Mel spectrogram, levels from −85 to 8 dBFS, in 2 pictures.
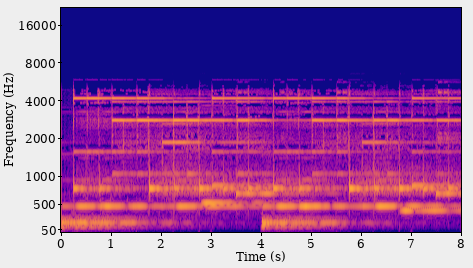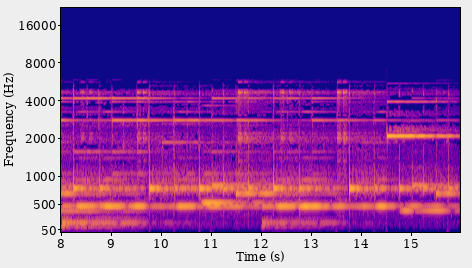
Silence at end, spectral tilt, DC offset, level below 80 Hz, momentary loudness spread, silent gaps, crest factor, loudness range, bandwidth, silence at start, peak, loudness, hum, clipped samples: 0 s; -0.5 dB/octave; under 0.1%; -64 dBFS; 7 LU; none; 14 dB; 4 LU; 6 kHz; 0 s; -2 dBFS; -14 LUFS; none; under 0.1%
